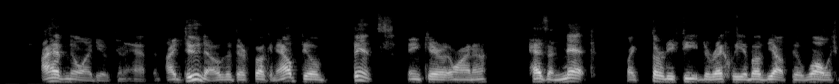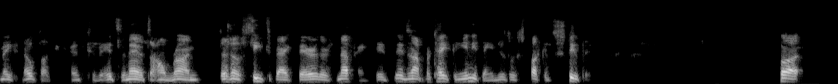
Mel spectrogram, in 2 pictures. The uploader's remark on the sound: We apologize for the audio we had to use Zoom for this episode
